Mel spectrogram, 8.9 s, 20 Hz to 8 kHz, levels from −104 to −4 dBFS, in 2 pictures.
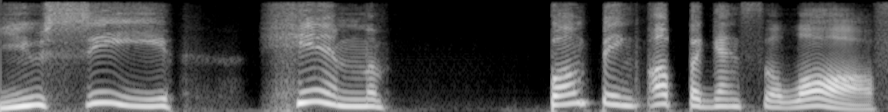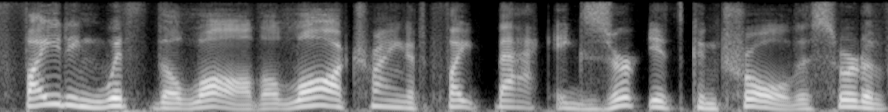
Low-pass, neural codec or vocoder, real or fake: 7.2 kHz; codec, 16 kHz in and 24 kHz out, 0.9 kbps, LongCat-Audio-Codec, fine tuned four codebook decoder; fake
